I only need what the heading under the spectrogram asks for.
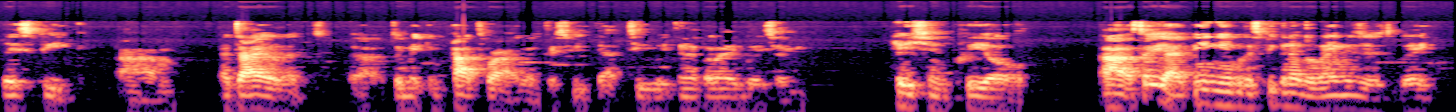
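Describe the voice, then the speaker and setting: Low-voiced man answering slowly. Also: slight background noise. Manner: slow, thoughtful, with pauses. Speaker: guest. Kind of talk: casual conversation. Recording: roomy, dull lo-fi sound.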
